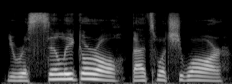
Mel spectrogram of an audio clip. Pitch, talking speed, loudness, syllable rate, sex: 200 Hz, 205 wpm, -16 LUFS, 5.1 syllables/s, female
